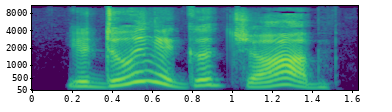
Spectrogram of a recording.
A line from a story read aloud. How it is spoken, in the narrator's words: Mammy murmured, a puzzled expression on her face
